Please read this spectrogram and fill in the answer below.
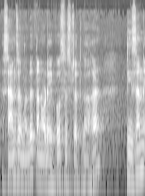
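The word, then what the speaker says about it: Tizen: சாம்சங்னு எடுத்துக்கிட்டோம் அப்படின்னா இதில் வந்து சாம்சங் வந்து தன்னோட எக்கோ சிஸ்டத்துக்காக டிசன் இல்லை அப்படின்னா டைசன், இதை வந்து நான் வந்து யூஸ்வலாக இதை டைசன் அப்படின்பேன். ஆனால் இதை ஆக்சுவலாக ப்ரொனவுன்ஸ் பண்ணுறம்போது வந்து இதை டிசன் அப்படின்னு சொல்லிட்டு ப்ரொனவுன்ஸ் பண்ணுவாங்க, ஓகே.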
